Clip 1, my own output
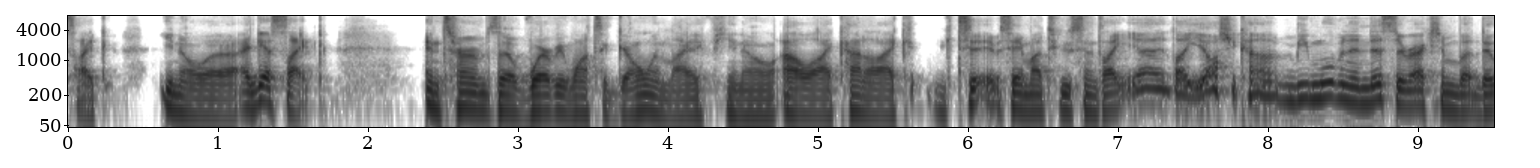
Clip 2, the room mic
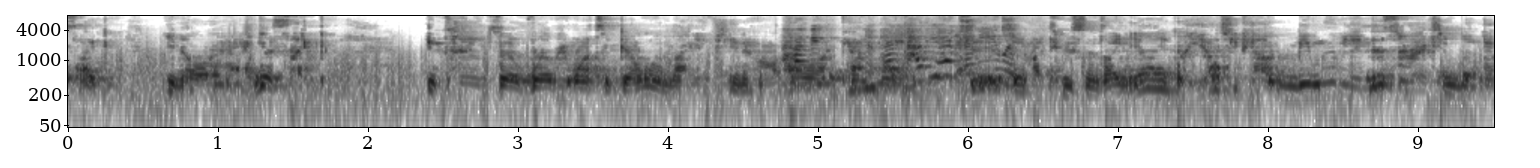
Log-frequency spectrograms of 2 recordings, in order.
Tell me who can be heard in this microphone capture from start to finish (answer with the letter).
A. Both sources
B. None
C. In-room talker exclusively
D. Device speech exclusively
A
